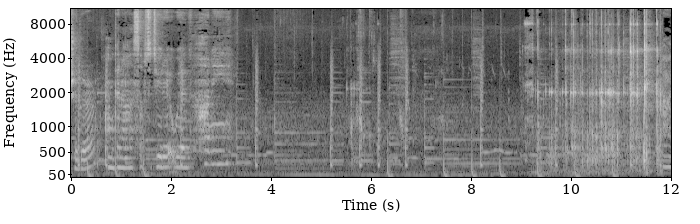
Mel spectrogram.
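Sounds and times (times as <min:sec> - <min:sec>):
faint background music with beat: 0:00.0 - 0:12.0
ice clinking and crackling: 0:05.5 - 0:06.2, 0:09.0 - 0:12.0.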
